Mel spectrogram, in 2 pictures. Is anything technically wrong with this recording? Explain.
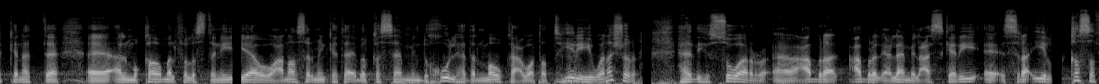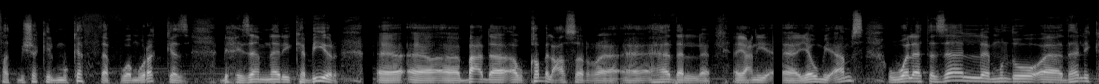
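Yes, there are gaps between chunks. The audio was delivered in 4-second chunks with 100 ms of silence inserted at each join, giving short dropouts at 2.32, 6.42, 10.52, 14.62 and 18.72 s.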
